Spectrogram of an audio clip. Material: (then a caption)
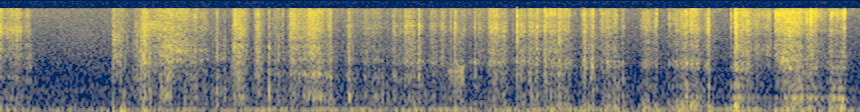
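Cardboard. A flat brown kraft cardboard cutout (possibly thin fibreboard) shaped like a cat's head is held up with both hands and scratched and tapped with long nails. The result is a quiet, continuous run of dry scratching and soft, dull taps that die away almost instantly. The sound sits mostly in the low end with very little brightness.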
